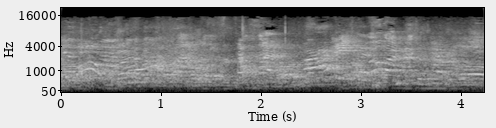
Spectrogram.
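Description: A crowd of young children's voices shouting and chattering at once, many high-pitched voices overlapping.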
